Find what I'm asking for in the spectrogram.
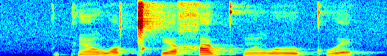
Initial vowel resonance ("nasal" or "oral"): nasal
